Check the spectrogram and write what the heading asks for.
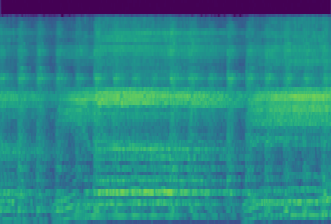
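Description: A group of men chanting a devotional Arabic qasidah together in long drawn-out notes. Each new phrase opens with a rising swoop in pitch, once under a second in and again near the end.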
